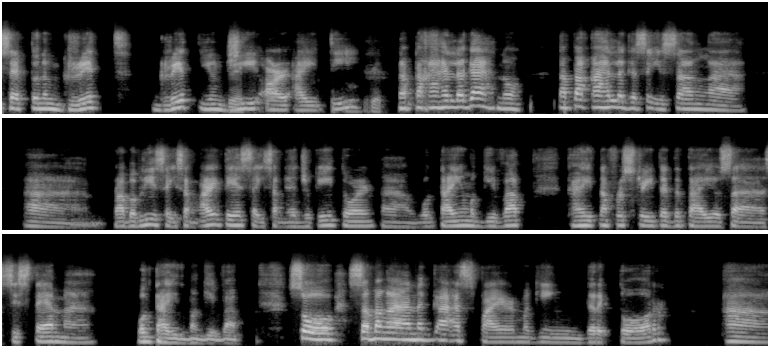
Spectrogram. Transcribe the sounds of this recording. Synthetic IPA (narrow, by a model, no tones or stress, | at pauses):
sɛp̚t̪onɐŋɡɹɪt̪̚ | ɡɹɪt̪̚jʊŋd͡ʒiʔaɹʔajt̪inɐpɐkɐɦɐlɐɡano̞ | nɐpakɐhɐlɐɡasɐʔɪsaŋa | ʔaːpɹabɐblisɐʔɪsaŋʔaɹt̪ɛst̪sɐʔɪsaŋʔɛd͡ʒʊkɛjt̪o̞ɹnɐwɐɡ̚t̪aːjoŋmɐɡːɪvap̚kaːhɪt̪̚nɐfɾʊst̪ɾejt̪ɛd̪̚nɐt̪aːjo̞sɐsɪst̪ɛːmɐ | wɐɡ̚t̪aːjomɐɡːɪvap̚so̞sɐmɐŋanɐɡ̚ʔaʔɐspajɹmɐɡɪŋd̪ɛɾɛk̚t̪oɾ | ʔa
